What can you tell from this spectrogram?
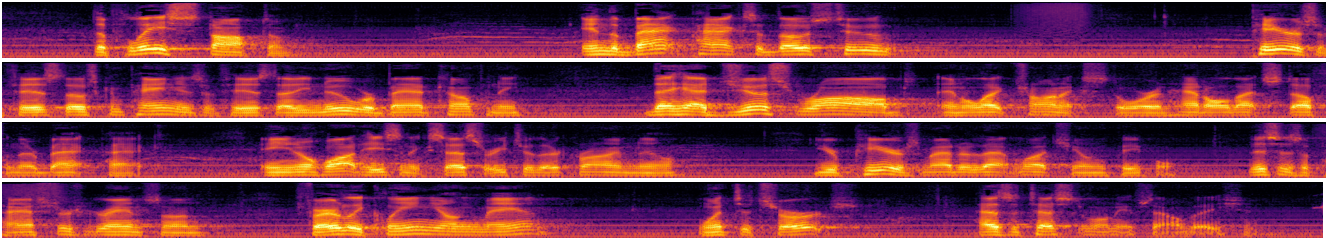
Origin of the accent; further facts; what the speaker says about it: Florida, United States; Now I'm from Florida, I'm from the Panhandle area, I'm a little ignorant in some areas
